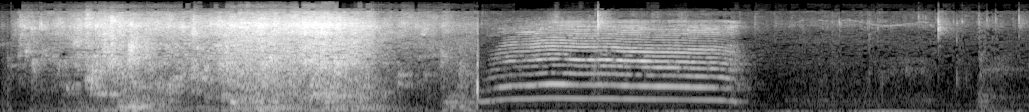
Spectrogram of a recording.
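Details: A Devon Rex cat being washed gives one drawn-out, fairly steady meow after a burst of running water.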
